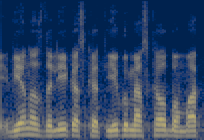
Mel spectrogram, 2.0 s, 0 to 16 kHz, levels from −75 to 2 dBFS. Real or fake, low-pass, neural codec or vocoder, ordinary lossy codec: real; 14.4 kHz; none; Opus, 16 kbps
